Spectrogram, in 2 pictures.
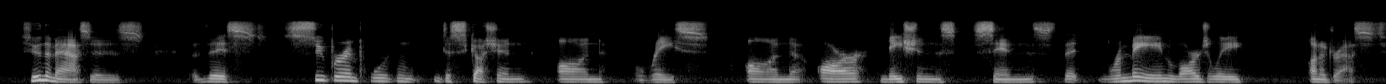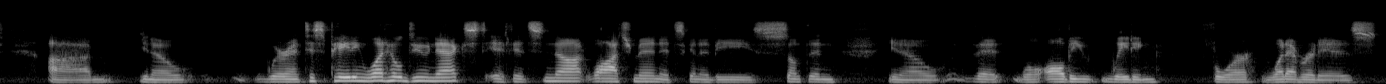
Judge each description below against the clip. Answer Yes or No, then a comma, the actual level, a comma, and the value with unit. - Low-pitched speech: Yes, low, 120 Hz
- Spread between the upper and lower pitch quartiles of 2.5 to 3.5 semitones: Yes, average, 3.0 semitones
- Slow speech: Yes, slow, 100 wpm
